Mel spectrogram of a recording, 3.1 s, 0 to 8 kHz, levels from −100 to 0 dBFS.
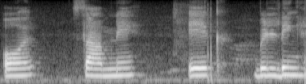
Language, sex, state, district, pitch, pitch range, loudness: Hindi, female, Chandigarh, Chandigarh, 220 Hz, 205-225 Hz, -16 LUFS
